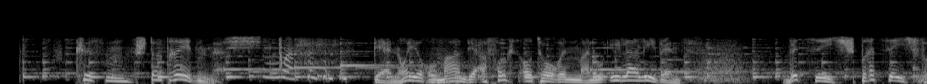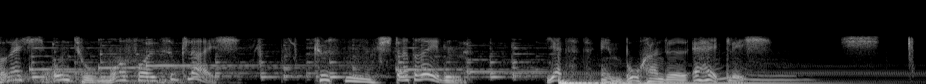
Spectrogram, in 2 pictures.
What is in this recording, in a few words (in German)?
TV Spot; Kuessen Statt Reden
